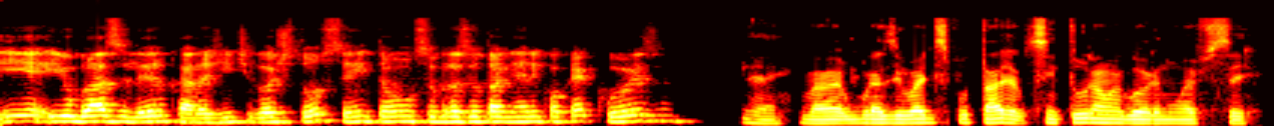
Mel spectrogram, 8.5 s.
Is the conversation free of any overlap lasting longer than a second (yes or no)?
yes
